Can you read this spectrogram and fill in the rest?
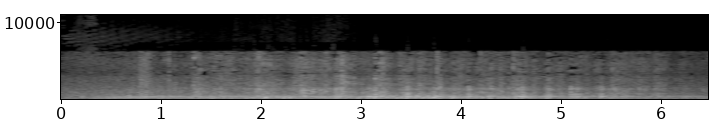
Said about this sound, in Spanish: y no se dio cuenta de que justo delante de él pasaba un tranvía, concretamente el número 30.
